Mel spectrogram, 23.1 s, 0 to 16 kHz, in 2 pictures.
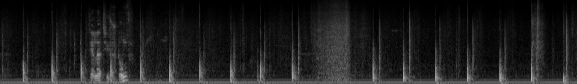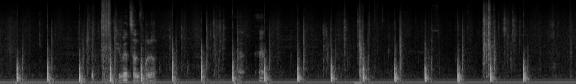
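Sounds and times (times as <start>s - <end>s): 
low constant hum: 0.0s - 23.0s
soft shuffling: 0.0s - 23.0s
footsteps of shoes on a hard floor: 0.4s - 23.0s
speech: 1.8s - 2.7s, 14.1s - 14.8s.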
